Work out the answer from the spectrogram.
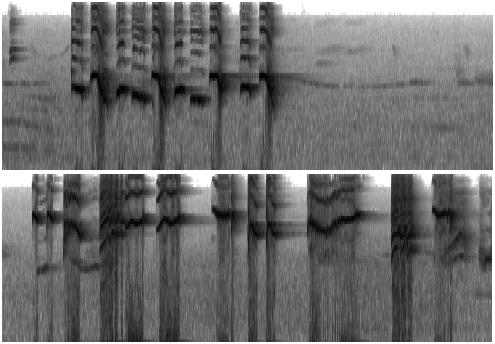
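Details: Orange-headed thrush in full song, played to stir breeding condition and draw replies: a rapid burst of crisp chipping notes, a pause of about two seconds, then loud varied whistles and sharp chips mixed.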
